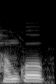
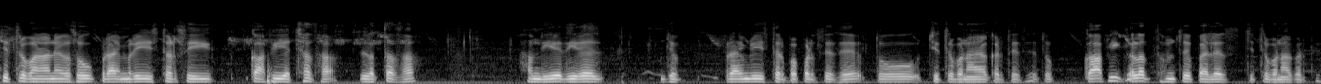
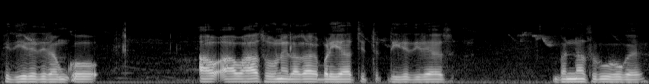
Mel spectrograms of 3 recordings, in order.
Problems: background sounds at intervals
